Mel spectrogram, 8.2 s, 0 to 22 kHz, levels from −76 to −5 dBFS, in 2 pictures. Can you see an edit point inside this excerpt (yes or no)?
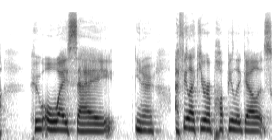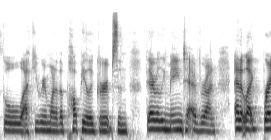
no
